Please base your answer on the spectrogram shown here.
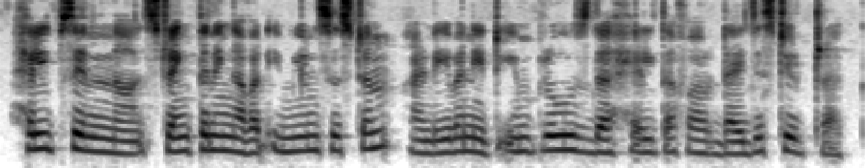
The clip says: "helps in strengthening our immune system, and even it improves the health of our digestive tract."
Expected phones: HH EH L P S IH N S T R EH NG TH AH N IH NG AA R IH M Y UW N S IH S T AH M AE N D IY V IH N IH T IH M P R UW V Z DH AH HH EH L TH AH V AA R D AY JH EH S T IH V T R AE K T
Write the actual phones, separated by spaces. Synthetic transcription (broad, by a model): HH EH L P S IH N S T R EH NG T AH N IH NG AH R IH M Y UW N S IH S T AH M AE N D IY V IH N IH T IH M P R UW V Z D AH HH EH L F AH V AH R D AY JH EH S T IH V T R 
